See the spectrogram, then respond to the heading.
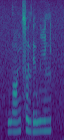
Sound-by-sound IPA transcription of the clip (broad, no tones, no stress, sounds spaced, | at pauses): w ɑ ŋ s o lʲ ɾ ɨ w i lʲ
